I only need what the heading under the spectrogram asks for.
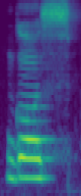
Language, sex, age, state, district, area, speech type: Assamese, female, 18-30, Assam, Lakhimpur, rural, read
